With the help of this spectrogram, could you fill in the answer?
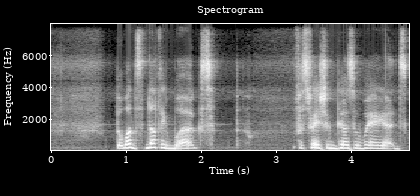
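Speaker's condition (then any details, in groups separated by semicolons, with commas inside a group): ALS; about two years since diagnosis, plastic nasal pump behind neck sets breaths, respirator, no pain, writes by dictation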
